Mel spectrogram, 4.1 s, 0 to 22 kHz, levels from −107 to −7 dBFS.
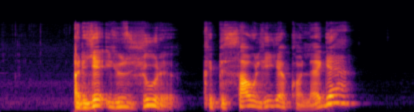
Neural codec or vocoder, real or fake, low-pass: none; real; 10.8 kHz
